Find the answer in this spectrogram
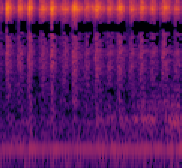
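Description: Steady rhythmic hand percussion: crisp, high-pitched strokes at about three a second, keeping an even beat.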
